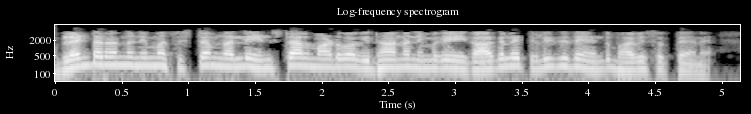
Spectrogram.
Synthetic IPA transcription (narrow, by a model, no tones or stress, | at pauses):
ble̞ɳɖɐɾɐnːunimːɐsisʈɐmnɐlːiːnsʈaːlmaːɽuʋɐʋid̪ʱaːnɐnimɐɡe̞iːɡaːɡɐle̞ːt̪iɭid̪id̪e̞ːnd̪ubʱaːʋisut̪ːe̞ːne̞̰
